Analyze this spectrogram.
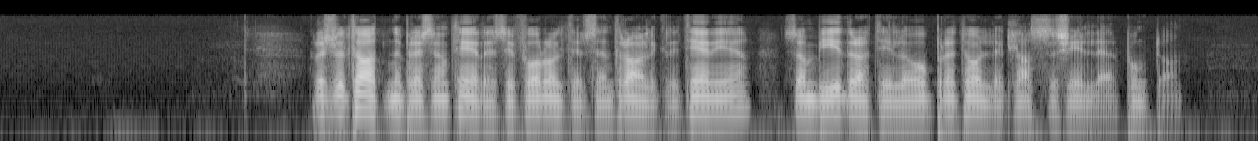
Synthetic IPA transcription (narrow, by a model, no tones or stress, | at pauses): ɾɛsʉlt̪ʰɑːt̪n̩əpʰɾɛsɑnt̪ʰeːɾʔəsiːfɔɾhɔlt̪ʰɪlsɛnt̪ʰɾɑːləkʰɾɪt̪ʰeːɾɪəɾsɔmbiːd̪ɾɑːt̪ʰɪloːʊpɾɛt̪hɔləkʰlɑ̰səʃɪ̰lə̰ɾpʰʊŋk̚t̪ʊ̰m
